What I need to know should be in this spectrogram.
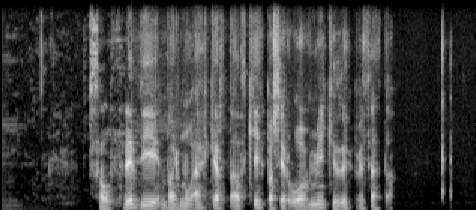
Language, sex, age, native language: Icelandic, male, 18-19, Icelandic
